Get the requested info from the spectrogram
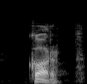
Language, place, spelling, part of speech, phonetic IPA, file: Occitan, Béarn, còrb, noun, [kɔɾp], LL-Q14185 (oci)-còrb.wav
- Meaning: raven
